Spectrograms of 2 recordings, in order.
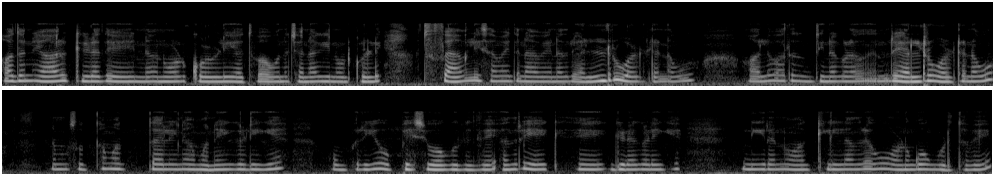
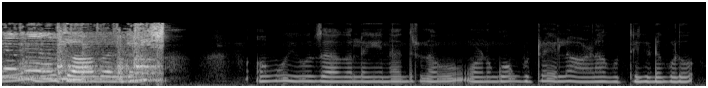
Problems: constant background noise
